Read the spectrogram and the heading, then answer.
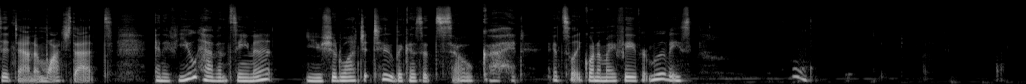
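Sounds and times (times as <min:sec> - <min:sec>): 
speech: 0:00.0 - 0:07.2, 0:07.9 - 0:08.2
person drinking water: 0:07.8 - 0:10.2.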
